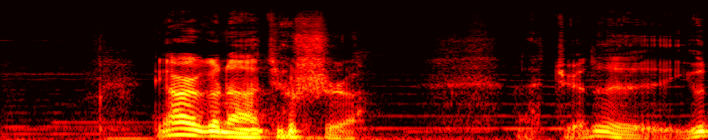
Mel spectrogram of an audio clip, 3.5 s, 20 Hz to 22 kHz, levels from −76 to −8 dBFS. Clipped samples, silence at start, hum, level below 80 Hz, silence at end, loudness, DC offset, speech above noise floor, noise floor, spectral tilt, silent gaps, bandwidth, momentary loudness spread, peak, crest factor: under 0.1%; 0.05 s; none; -46 dBFS; 0 s; -22 LUFS; under 0.1%; 26 dB; -48 dBFS; -6 dB/octave; none; 16.5 kHz; 25 LU; -4 dBFS; 20 dB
